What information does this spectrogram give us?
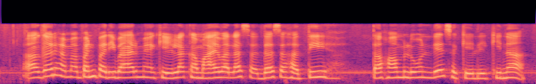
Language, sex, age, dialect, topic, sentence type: Magahi, female, 31-35, Western, banking, question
